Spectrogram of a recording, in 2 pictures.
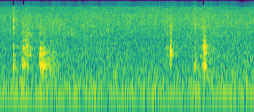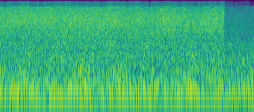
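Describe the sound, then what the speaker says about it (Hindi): Onions frying in oil until light brown for an aloo matar curry, a soft continuous sizzle with a few faint crackles early on, close and steady without talk. "प्याज को लाइटली ब्राउन कर लेंगे।"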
